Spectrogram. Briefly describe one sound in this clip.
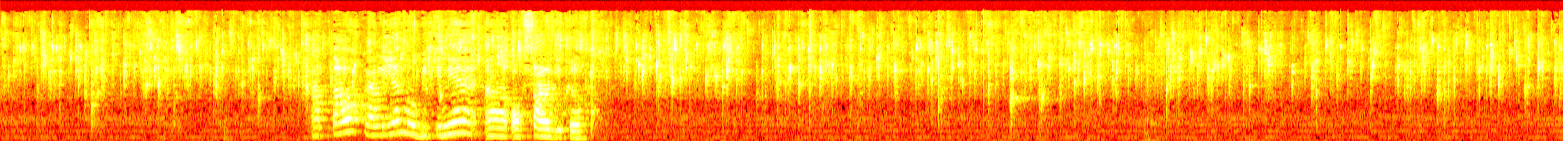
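Hot oil sizzles softly and crackles as pieces of dough fry.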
